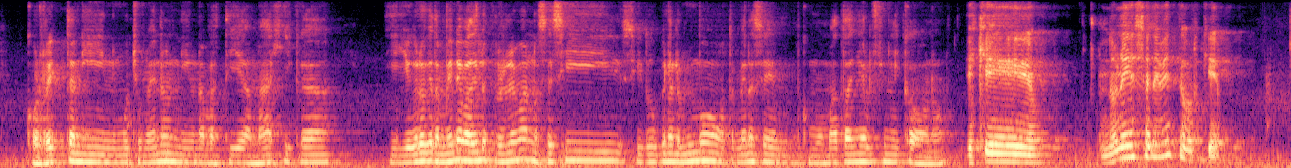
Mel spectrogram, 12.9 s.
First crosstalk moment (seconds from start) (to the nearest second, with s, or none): none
